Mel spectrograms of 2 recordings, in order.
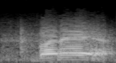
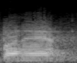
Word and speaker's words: Bonaire: Bonaire, you know, bon, good, air, Bonaire.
